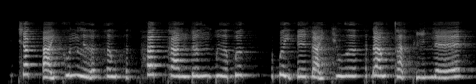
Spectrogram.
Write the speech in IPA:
ca˦˥k̚ʔa˨˩˨jku˧˥nlɨ˨˩˨ə̯ hə˨˩whə˨˩k̚ha˦˥t̚ ka˧nɗəː˧˥ŋɓɨ˧ə̯ɓə˦˥k̚ | ɓə˧jʔe˨˩˦ɗa˨˩˨jcu˧ə̯ | ɗa˧wt̪a˨˩t̚ʔi˨˩˨ nɛ˨˩˦

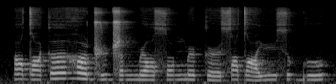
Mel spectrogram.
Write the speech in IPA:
ʌdˤɛkʌː ɦɒɖ͡ʐyɖ͡ʐʌ ŋ͡mə˞ sˤuŋ͡mə˞kə˞ sudˤə jyːsuɡ͡bu

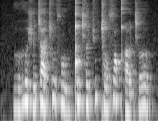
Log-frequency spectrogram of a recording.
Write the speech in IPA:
ɦʊ˨˩˦ɦɤ˥˩ ʃə̃˨˦ca˧˩cʰṳ˥˩ sˤũ˥˩ðˤṳ˨˦ǃʊ˥cʰə˥˩ cṳ˥ǀu˨˩˦ zˤu˥˩ qʰɤ˨˩˦cʰɤ˧˥˧

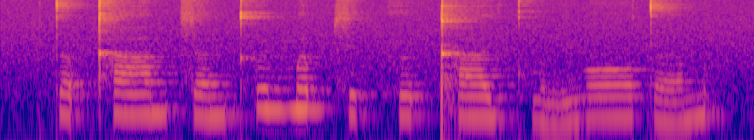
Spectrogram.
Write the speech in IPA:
t̪ɐ˨p̚kʰaː˨˧m t͡sɐ˨˧nkʰɵ˥nmɐ˥p̚ sɪ˨˥k̚hɵ˧t̚kʰaː˧jkʷʰɐ˨˩n wɔː˧t̪ɐ˨˥m

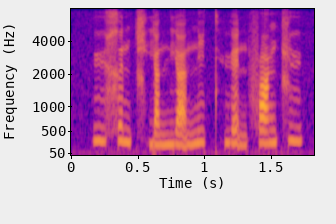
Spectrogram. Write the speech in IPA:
y˥˧xə˥˩nt͡ɕʰjä˩ n̪jä̰˨˩n̪i˥˩ t̪ʰɥɛ̰˨˩n fɑ˧˥ŋt͡ɕy˧

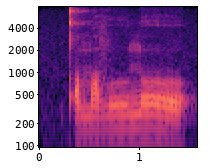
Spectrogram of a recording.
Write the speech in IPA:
kʼɒmɒvuːnoː

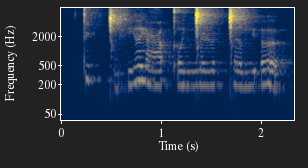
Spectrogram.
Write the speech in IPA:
tik ɡ͡ǀœsjɛjʕʌʔkʼʌj ŋ͡ǀɛɭɐʈǀɛə̯mʲœʔ œ

